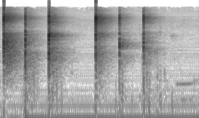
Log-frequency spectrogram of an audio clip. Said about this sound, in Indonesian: kita tepuk pramuka lagi ya tepuk pramuka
